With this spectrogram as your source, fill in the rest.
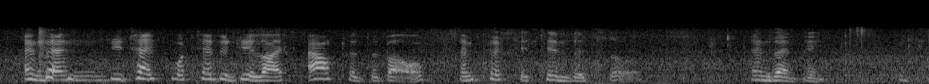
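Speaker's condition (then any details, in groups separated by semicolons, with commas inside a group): Cerebral palsy; oxygen starvation at birth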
